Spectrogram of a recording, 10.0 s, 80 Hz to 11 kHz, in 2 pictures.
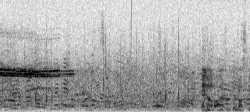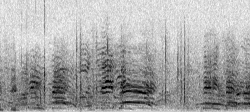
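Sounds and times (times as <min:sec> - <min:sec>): babble of spectators' voices: 0:00.0 - 0:10.0.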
